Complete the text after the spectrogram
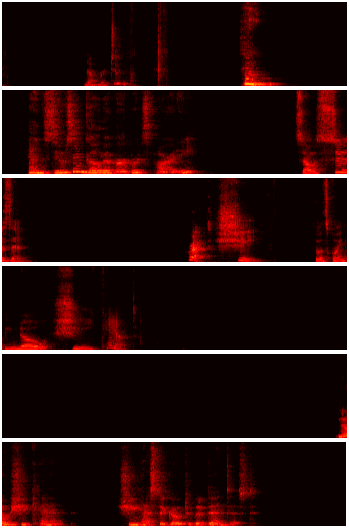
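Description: An older woman speaks slowly and clearly close to the microphone, pausing between phrases.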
